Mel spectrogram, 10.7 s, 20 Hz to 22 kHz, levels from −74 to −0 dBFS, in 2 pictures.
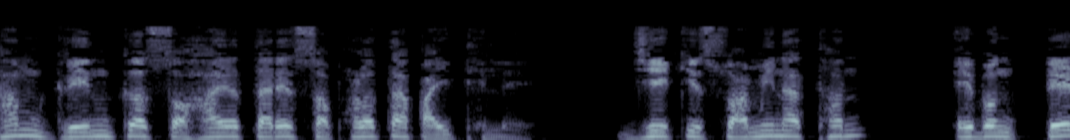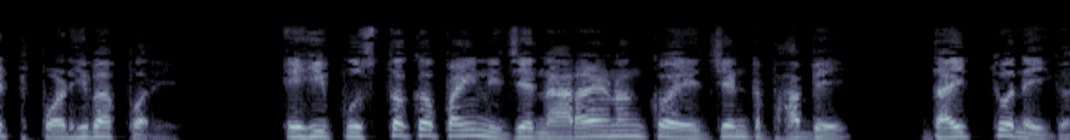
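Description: Throughout, the speech sounds hissy and grainy. Nothing reaches above 9.7 kHz. The treble is coarsely quantised into noise. This is likely heavy Vorbis compression at a low bitrate near 20 kbps.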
